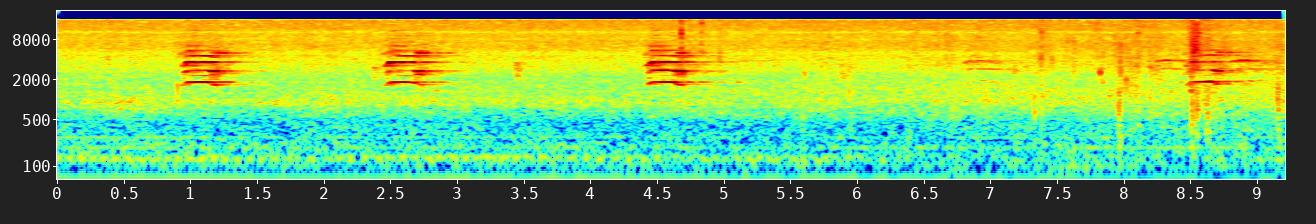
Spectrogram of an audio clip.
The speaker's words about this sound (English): Blue jays? That's their typical jay call.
